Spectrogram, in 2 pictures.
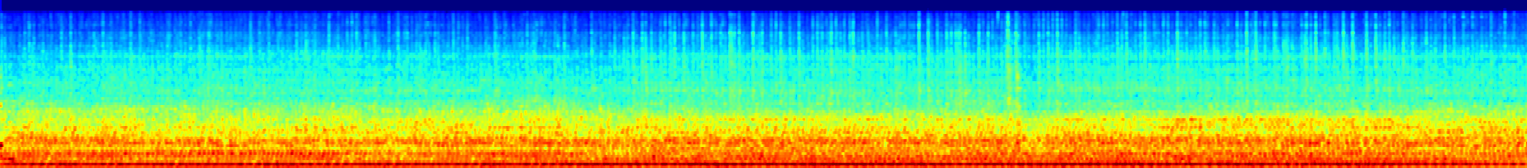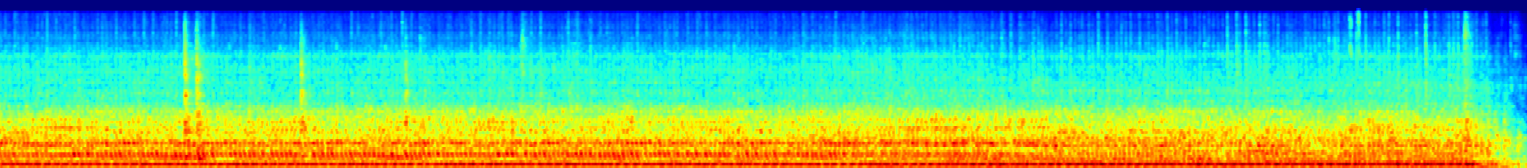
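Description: Hydrovac analyzer brake-booster test machine running steadily with a low motor hum while it holds a brake booster under vacuum and hydraulic pressure.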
